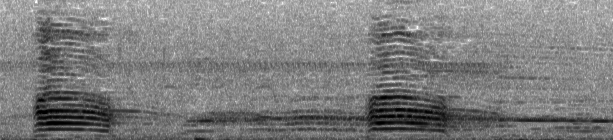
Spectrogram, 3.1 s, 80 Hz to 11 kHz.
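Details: Crow repeating two harsh, raspy caws about 1.7 seconds apart, with faint whistled bird notes between them and low rumbling background.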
